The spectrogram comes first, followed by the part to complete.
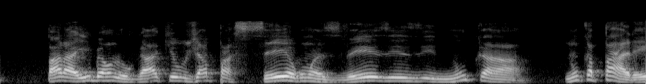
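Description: Nothing stood out on listening to this speech, which carries the usual sound of call microphone processing with no content above 8 kHz.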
